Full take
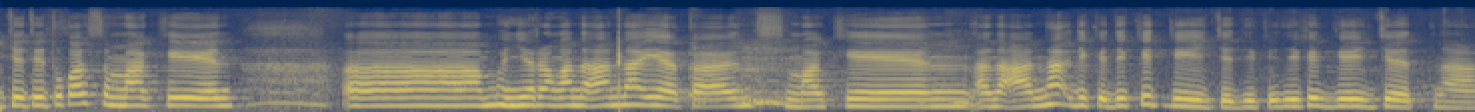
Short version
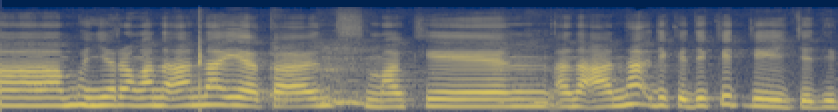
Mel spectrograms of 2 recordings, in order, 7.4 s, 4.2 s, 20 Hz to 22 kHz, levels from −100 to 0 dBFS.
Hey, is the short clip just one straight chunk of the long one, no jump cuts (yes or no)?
yes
